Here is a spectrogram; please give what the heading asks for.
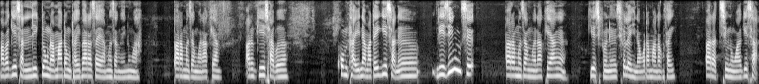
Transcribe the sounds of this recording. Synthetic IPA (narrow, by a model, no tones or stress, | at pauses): maβaɡesanɯlik̚dɔŋnamadɔŋtʰajbaɾazajamɯzaŋajnɔŋa | b̥aɾamɯzaŋmɯnakʰɯjaŋ | a̰ɾɔɡesabɯ | kʰɔmtʰajnamatʰajɡesanɯ | ɡɾiziŋsɯ | b̥aɾamɯzaŋmɯnakʰɯjaŋɯ | ɡ̥eskʰɯnɯsɯlajhinaɡɔdamanaɡɔtʰaj | b̥aɾasiŋnɔŋaɡesa̰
